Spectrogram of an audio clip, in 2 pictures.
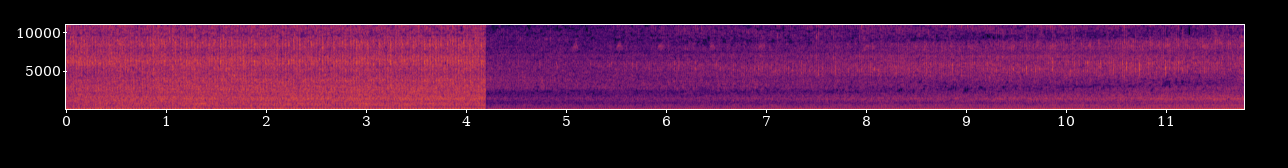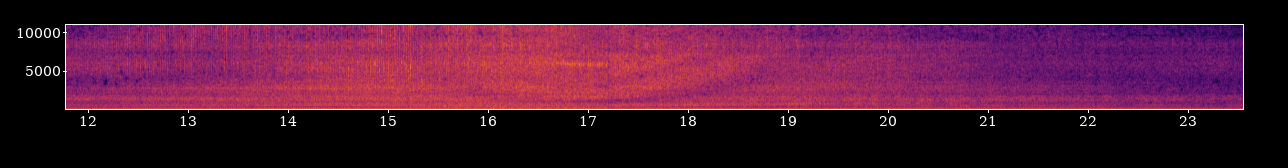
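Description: Farmall A tractor engine running steadily in second gear at about one-third throttle, a loud low idle-like drone that shifts and swells slightly through the middle before settling, with no talk over it.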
